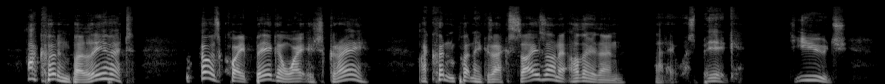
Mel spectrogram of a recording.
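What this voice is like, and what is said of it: Bad put-on Scottish accent. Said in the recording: “There's bad Scottish. I try to work in one bad accent every episode”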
